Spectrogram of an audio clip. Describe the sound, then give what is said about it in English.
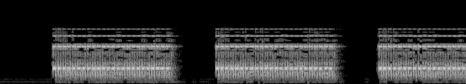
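A telephone rings in three loud, evenly spaced bursts, each a bright, buzzing electronic trill lasting over a second, separated by brief silences. No voices are present. “Afraid to answer it?”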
